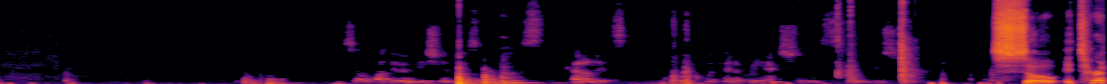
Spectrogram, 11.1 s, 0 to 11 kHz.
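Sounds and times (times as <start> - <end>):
sharp knock: 4.6 - 5.3.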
